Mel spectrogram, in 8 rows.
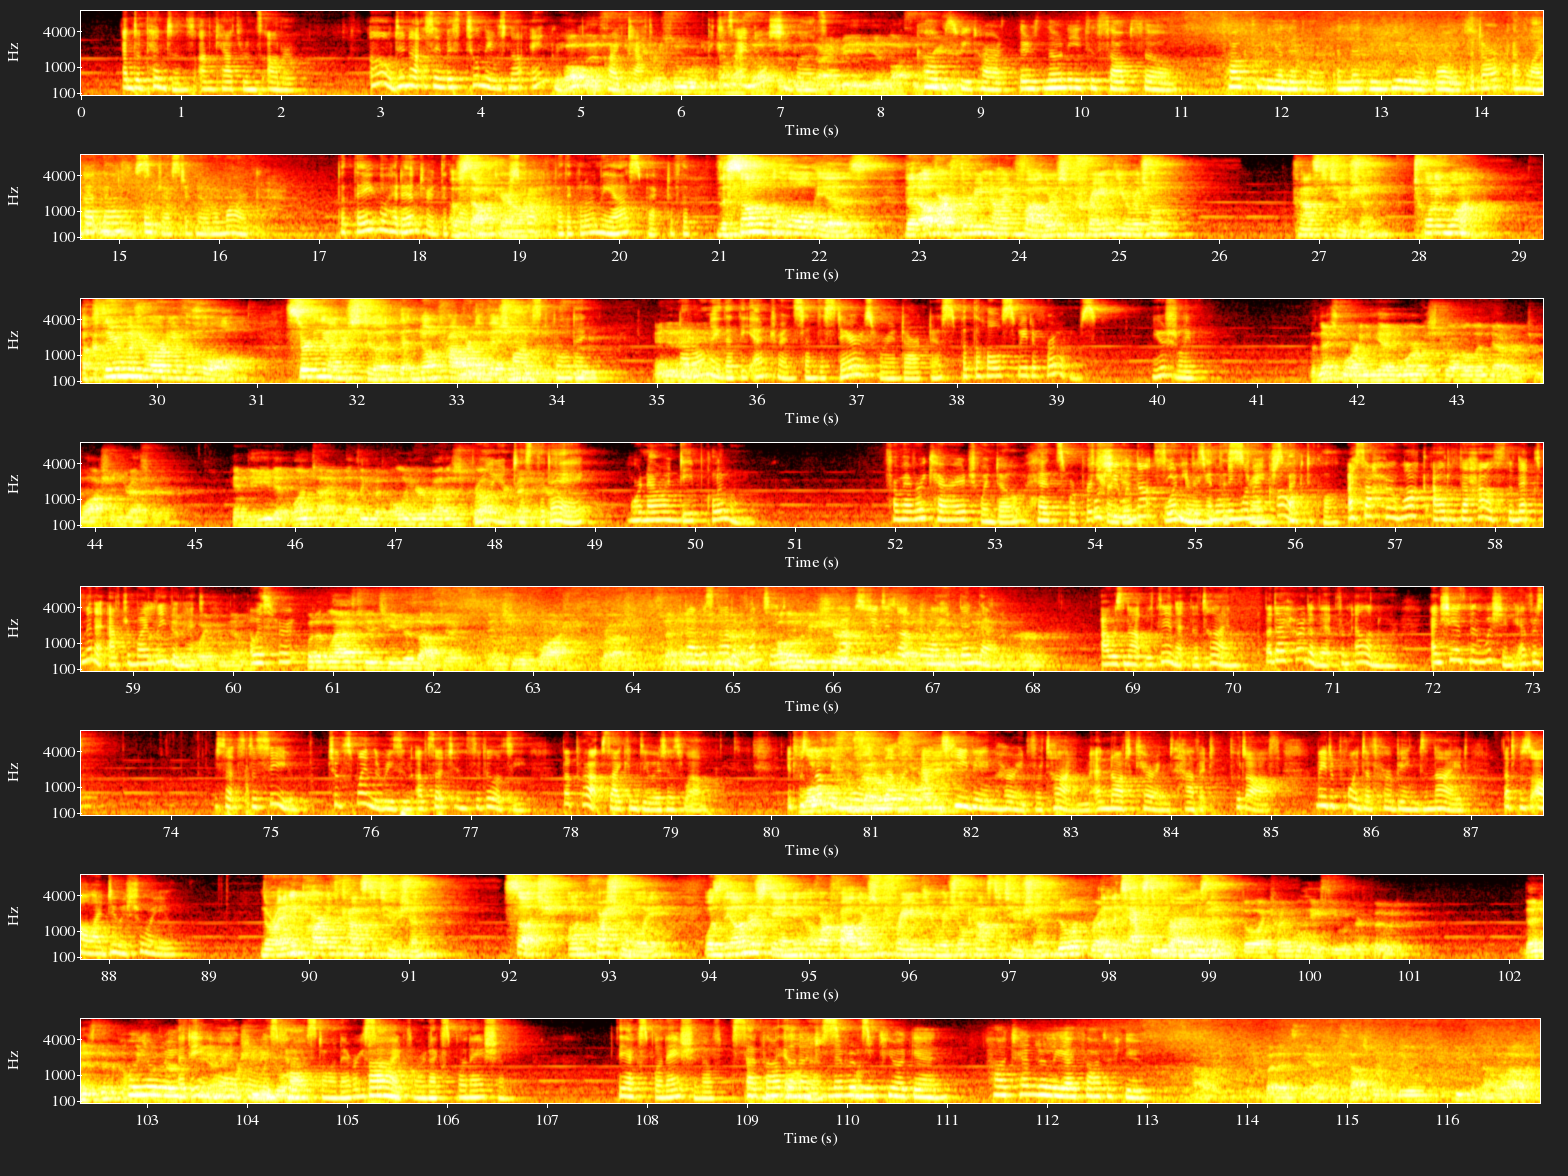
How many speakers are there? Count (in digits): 5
